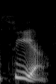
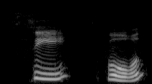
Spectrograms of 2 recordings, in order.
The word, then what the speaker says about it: seafood: Muchas veces los alumnos dicen sia, porque se confunden, pero la correcta pronunciación es como cuando decís en español, sí. Entonces, my favorite food is seafood.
